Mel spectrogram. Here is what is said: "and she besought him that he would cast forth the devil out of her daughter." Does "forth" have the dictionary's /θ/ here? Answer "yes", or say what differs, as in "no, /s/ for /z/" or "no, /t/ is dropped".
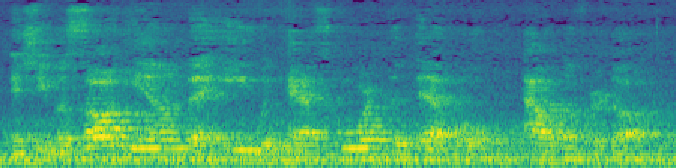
no, /t/ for /θ/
